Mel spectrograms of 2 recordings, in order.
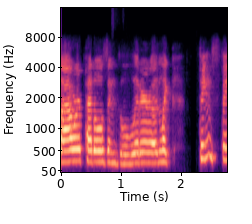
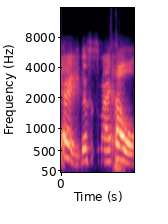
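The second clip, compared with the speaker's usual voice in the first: voice of a tiny little goblin. Narrating, the speaker voices a little goblin poking its head out: little goblin voice. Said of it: "A little goblin pokes his head out".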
